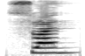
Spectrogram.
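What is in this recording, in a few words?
"suan1" Mandarin Chinese, high level tone; chinese-voice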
